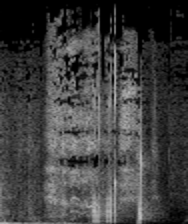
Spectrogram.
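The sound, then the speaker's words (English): A man farts right into the microphone while being recorded: loud, close and buzzy, a short rattling burst followed by a quick puff, with some muffled rustling before it. “Yeah, I asked him if I could record him talking about how he felt when he first discovered we were having a baby, and he farts into my mic.”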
